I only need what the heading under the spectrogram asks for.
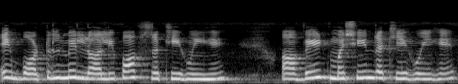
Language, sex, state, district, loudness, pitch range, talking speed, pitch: Hindi, female, Bihar, Saharsa, -12 LUFS, 250-295 Hz, 170 wpm, 270 Hz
